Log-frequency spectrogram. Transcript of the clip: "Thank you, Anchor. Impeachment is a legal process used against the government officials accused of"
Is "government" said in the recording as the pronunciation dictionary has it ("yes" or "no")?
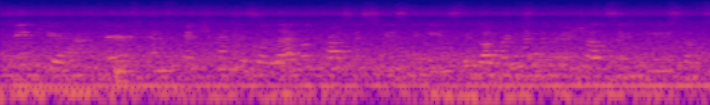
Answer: no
